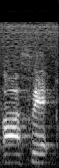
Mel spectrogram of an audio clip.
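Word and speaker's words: Auset: Yeah, that's Aset.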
